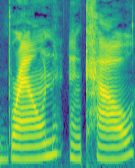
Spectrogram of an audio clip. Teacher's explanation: Words like brown and cow end with two vowels run together. First you have a, as in cat, or ah, and then you have oo. So in these words, you could argue that W does indeed represent a vowel. · Term: diphthong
